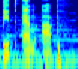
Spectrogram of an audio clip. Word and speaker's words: beat em up: А, правильно говорить beat em up.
